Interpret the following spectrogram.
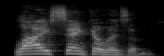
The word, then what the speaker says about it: Lysenkoism: So, lenkoism, lenkoism, it's spelled like that. I was adding an sh. It's an s. Lenkoism. Lysenkoism.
